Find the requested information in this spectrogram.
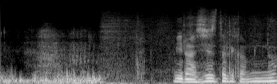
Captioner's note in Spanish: jadeo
